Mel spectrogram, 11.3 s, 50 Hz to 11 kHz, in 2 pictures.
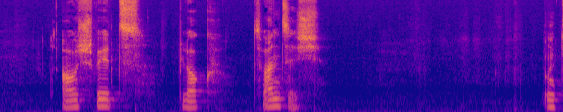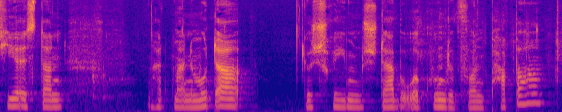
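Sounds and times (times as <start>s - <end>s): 
speech: 0.6s - 3.3s, 5.4s - 8.1s, 8.7s - 11.2s
woman leafing through paper family documents on a table: 4.0s - 5.3s, 9.4s - 11.2s.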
